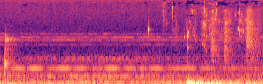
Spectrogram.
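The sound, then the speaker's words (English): A drink is poured into a glass, a wet trickling that starts partway through and grows louder and gurgly, over a low steady hum. “I got to pour myself a drink.”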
